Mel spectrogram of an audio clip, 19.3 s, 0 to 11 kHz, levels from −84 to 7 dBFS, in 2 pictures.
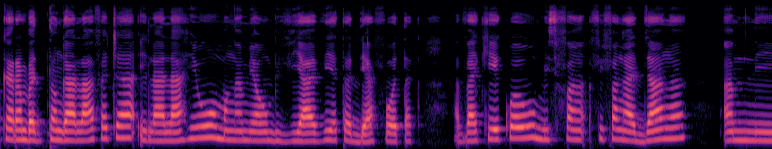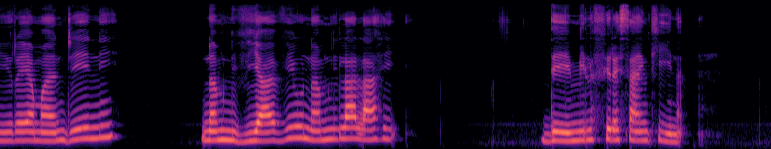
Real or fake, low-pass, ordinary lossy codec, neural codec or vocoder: real; 9.9 kHz; none; none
